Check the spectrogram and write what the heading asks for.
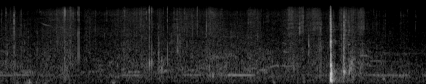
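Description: A single sharp knock a little after three seconds in, over a quiet outdoor background.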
